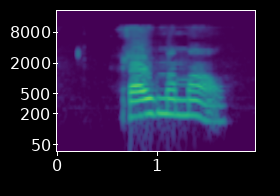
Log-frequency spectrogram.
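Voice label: "raumamao", Māori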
